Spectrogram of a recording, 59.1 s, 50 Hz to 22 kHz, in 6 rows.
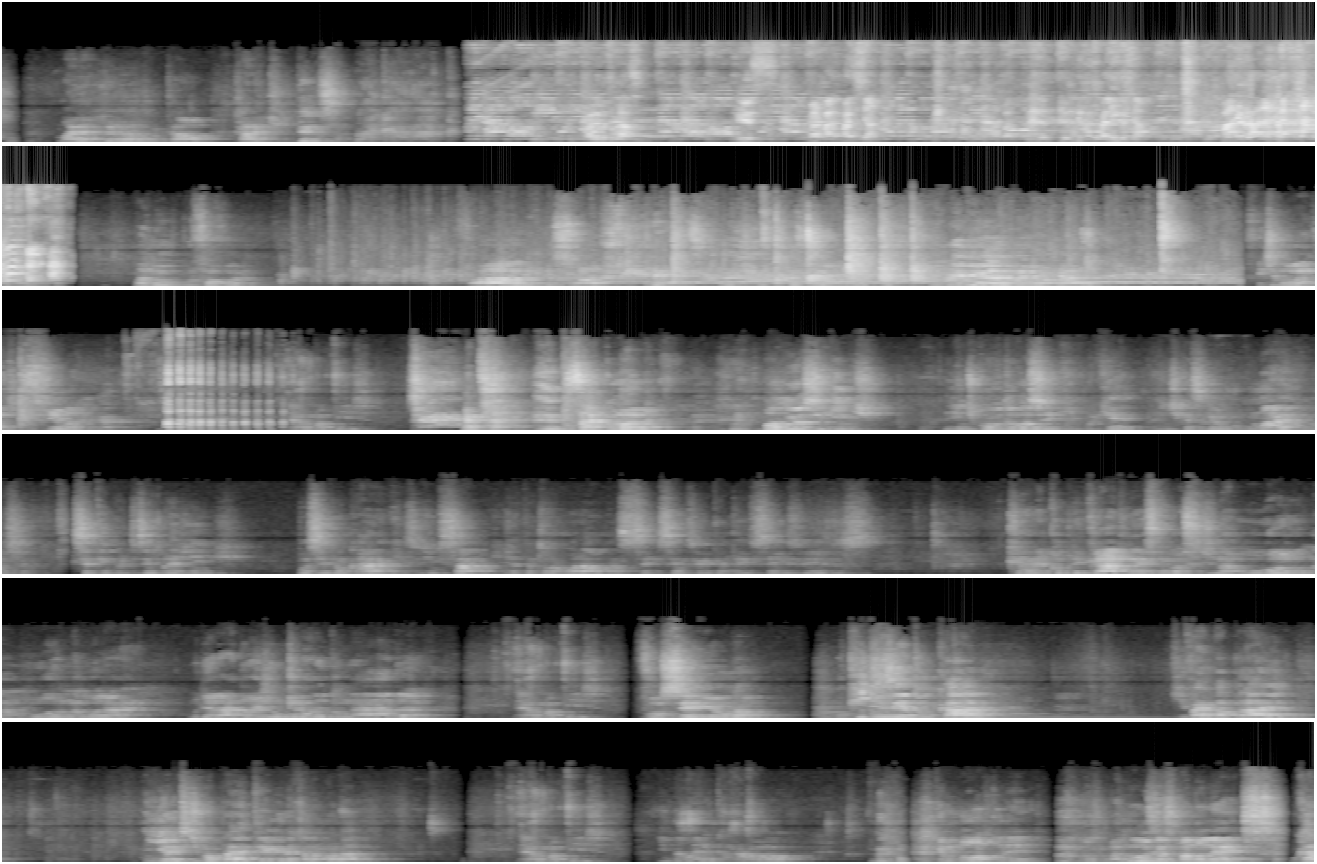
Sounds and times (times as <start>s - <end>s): Speech: 0.0s - 3.5s, 10.8s - 11.8s, 13.4s - 14.5s, 19.2s - 22.6s, 23.3s - 36.1s, 37.1s - 46.9s, 48.2s - 49.3s, 50.3s - 52.2s, 53.1s - 59.0s
Music: 3.5s - 9.8s, 11.4s - 12.5s, 45.5s - 48.7s.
